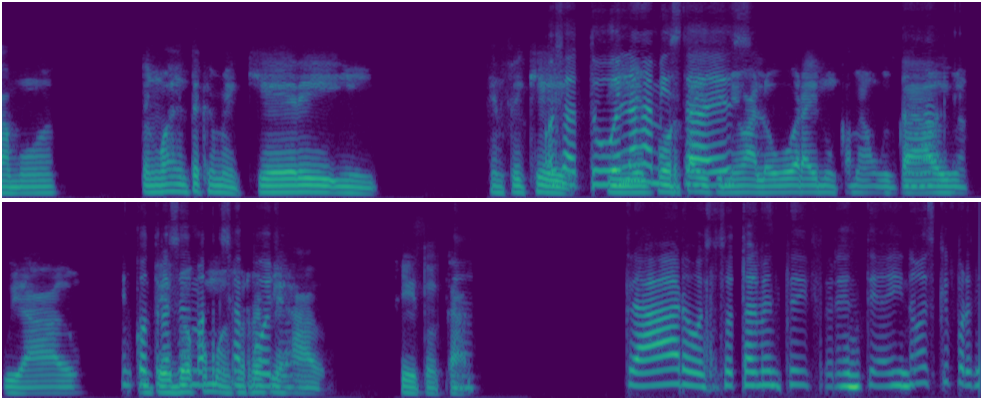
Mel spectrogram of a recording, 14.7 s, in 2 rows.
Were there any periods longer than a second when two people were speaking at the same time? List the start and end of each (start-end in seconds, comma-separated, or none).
4.0-5.7, 8.4-9.7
